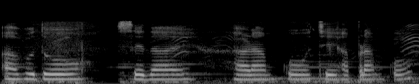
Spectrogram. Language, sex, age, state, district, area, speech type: Santali, female, 18-30, Jharkhand, Bokaro, rural, spontaneous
